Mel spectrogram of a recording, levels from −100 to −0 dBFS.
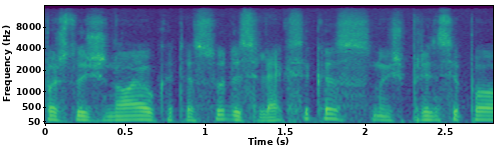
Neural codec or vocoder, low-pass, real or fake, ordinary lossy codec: none; 14.4 kHz; real; AAC, 64 kbps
